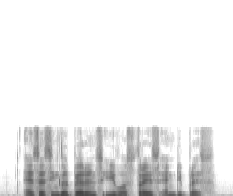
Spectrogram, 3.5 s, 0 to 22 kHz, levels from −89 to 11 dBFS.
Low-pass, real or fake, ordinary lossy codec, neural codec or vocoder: none; real; none; none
